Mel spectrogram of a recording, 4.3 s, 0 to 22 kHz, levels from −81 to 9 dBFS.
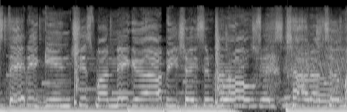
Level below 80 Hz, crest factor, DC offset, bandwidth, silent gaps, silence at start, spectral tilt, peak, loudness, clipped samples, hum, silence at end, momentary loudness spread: -14 dBFS; 10 dB; under 0.1%; 16.5 kHz; none; 0 s; -4 dB/octave; 0 dBFS; -12 LUFS; under 0.1%; none; 0 s; 3 LU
